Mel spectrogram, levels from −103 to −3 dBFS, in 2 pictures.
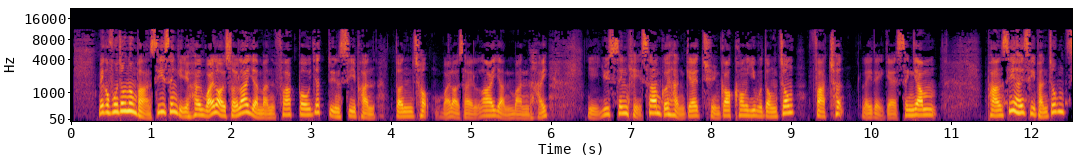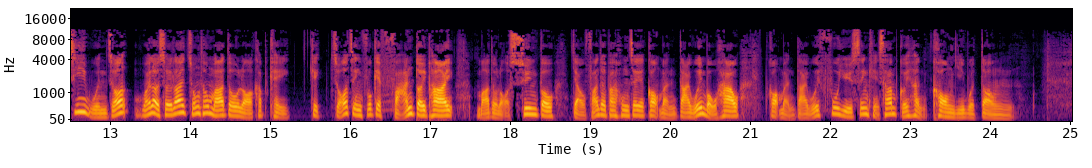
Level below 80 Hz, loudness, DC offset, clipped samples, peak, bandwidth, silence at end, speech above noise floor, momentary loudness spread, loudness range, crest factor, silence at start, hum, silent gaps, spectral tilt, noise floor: -60 dBFS; -22 LUFS; under 0.1%; under 0.1%; -2 dBFS; 11.5 kHz; 0.75 s; 33 dB; 12 LU; 5 LU; 20 dB; 0.1 s; none; none; -5.5 dB/octave; -54 dBFS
